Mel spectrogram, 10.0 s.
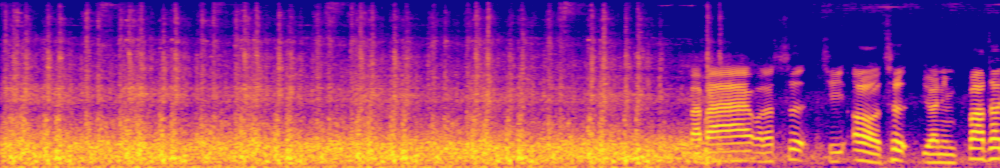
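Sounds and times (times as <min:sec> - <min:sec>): wheels clicking over rail joints: 0:00.0 - 0:07.5
train wheels rumbling on rail: 0:00.0 - 0:10.0.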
